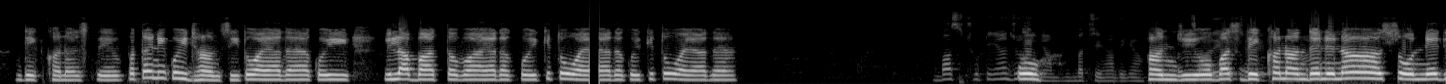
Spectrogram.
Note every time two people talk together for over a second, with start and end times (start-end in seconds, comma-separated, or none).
11.9-13.3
